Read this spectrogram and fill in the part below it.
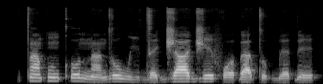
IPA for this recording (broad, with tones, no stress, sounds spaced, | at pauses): t ã˦ p ũ˦ kʼ o˦ n ã˨ d o˦ w i˨ d ɛ˨ d͡ʒ aː˦ d͡ʒ e˦ f ɔ˨ ɗ a˦ t o˨ ɡ͡b ɛ˨ ɗ e˦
